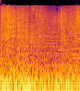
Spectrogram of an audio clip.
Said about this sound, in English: And right at that moment, Hawkeye triggers the explosion.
